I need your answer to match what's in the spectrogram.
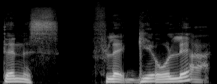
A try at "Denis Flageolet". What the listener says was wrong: Did all right, except you kept putting another vowel in the middle of his surname.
